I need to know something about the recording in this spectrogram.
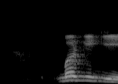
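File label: "bergigi", Malay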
